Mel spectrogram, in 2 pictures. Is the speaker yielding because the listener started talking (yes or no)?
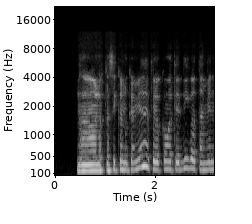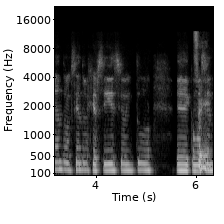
no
